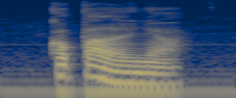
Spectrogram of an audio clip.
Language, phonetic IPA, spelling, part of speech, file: Polish, [kɔˈpalʲɲa], kopalnia, noun, Pl-kopalnia.ogg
